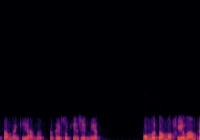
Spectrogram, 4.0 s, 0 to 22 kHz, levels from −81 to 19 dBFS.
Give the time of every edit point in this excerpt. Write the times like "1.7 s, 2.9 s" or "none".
0.9 s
